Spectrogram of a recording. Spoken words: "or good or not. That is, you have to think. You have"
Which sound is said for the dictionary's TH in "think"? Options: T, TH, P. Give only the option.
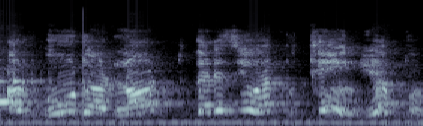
T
